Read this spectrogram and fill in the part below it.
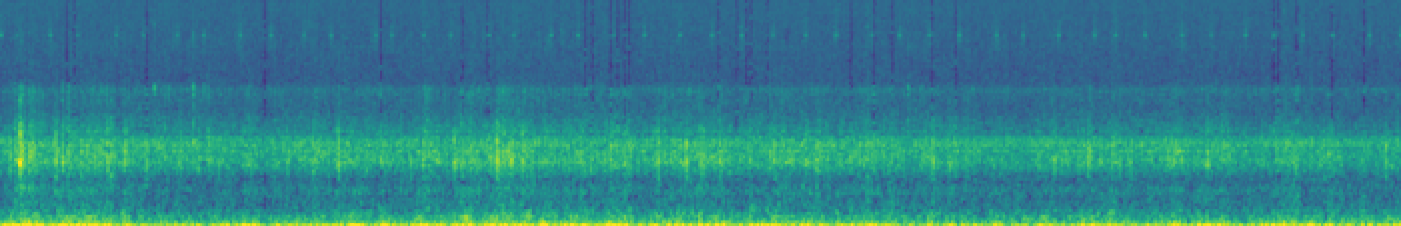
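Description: A car drives slowly along a wet road with a steady low rumble.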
